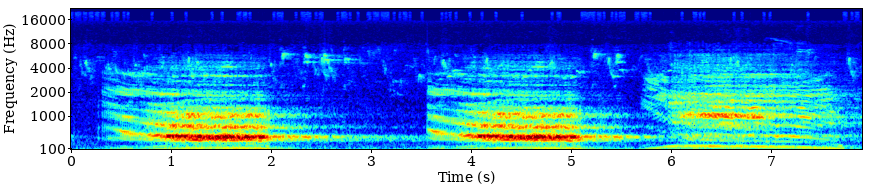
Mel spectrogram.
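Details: Repeated deer roaring: three long guttural bellows, each roughly one and a half seconds, rising then falling in pitch, spaced about two seconds apart with quiet between.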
